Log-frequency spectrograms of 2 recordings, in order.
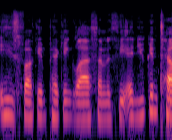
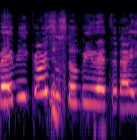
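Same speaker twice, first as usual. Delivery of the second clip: put-on drunk voice, much higher pitch; 10 semitones higher, 4 dB louder than usual. Recounting Argyle on the phone in the back of the limo, drunk Argyle impression. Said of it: "like shit faced in the back of".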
